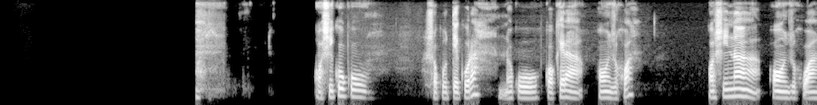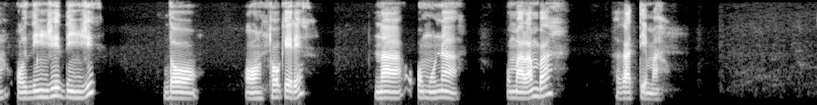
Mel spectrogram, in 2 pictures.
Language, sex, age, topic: Oshiwambo, male, 25-35, agriculture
